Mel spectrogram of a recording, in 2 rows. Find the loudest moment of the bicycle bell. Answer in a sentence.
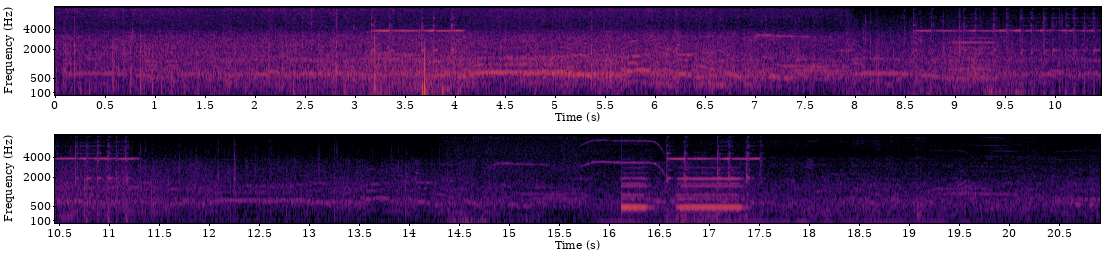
The volume of the bicycle bell peaks at 4 seconds.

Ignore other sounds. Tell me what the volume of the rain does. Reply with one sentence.
The volume of the rain goes down.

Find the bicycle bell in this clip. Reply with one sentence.
You can hear the bicycle bell from 3.1 to 4.2 s, from 8.6 to 11.3 s and from 16.6 to 17.6 s.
